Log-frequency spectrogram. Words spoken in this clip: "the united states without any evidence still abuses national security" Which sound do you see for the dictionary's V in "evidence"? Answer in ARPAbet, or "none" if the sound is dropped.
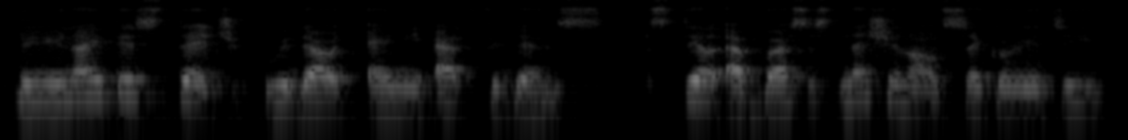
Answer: F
